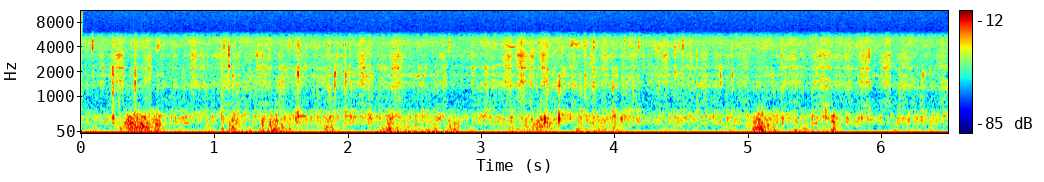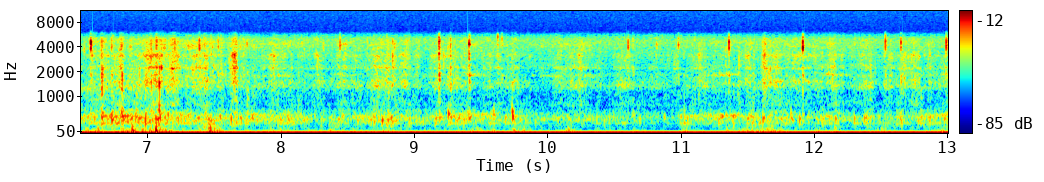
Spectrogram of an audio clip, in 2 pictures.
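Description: Bicycle tyres roll and bump over a dirt trail.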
